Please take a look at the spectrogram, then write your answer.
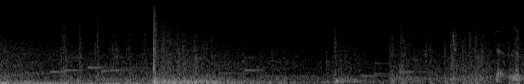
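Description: Light machine gun fire in the online game Fallout 76, scattered distant bursts and booming shots with one sharper close crack, faint under game ambience and brief tonal chimes.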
